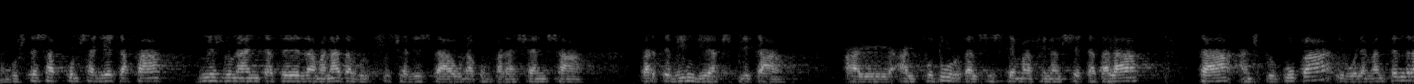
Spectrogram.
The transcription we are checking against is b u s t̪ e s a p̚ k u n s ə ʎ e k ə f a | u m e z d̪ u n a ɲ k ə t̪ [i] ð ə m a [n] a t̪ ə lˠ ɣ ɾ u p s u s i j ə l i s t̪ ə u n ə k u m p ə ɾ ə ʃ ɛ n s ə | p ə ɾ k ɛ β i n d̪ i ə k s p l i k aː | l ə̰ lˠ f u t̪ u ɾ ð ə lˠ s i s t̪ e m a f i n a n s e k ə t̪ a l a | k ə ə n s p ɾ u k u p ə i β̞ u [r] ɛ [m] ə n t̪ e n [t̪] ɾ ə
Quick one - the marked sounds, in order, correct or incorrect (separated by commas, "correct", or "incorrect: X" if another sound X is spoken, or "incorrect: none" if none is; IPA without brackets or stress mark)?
incorrect: e, correct, incorrect: l, correct, incorrect: d̪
